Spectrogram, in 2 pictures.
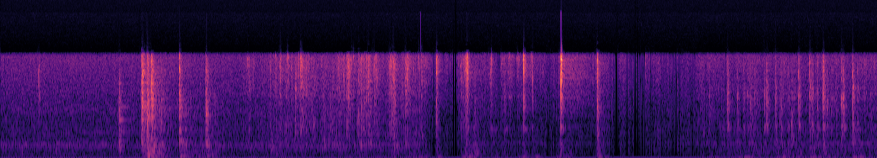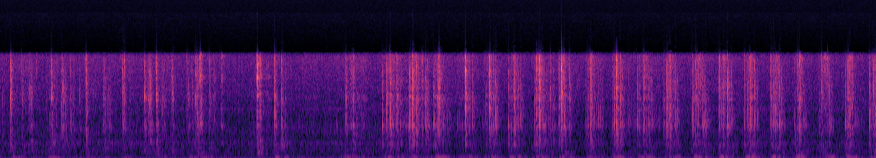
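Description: Plastic bulk-container liner and its spout fitting being handled: crinkling plastic and a string of sharp clicks. The clicks come irregularly at first, then settle into a quicker, steadier run in the second half.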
